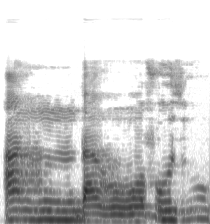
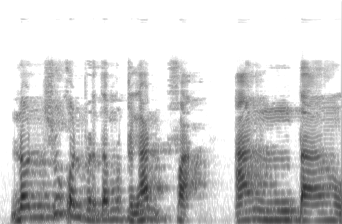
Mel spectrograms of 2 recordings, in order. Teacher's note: langsung saja bacaannya menuju pada huruf yang akan tampak itu, tetapi tersengau, tidak jelas, samar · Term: ikhfa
